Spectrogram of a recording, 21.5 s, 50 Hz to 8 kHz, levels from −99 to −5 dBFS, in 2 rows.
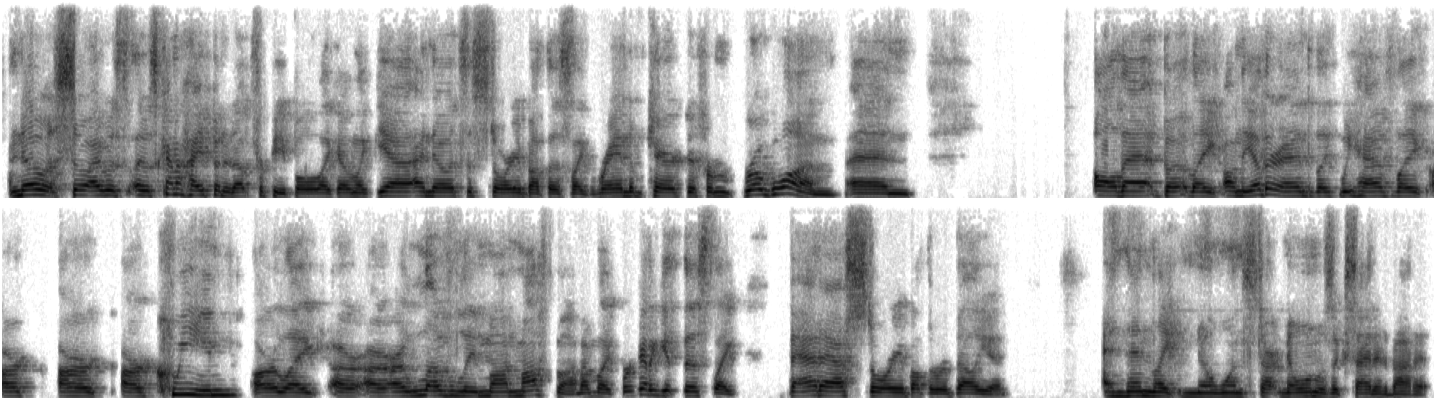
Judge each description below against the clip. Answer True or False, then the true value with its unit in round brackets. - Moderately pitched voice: True (165 Hz)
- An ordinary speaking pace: False (220 wpm)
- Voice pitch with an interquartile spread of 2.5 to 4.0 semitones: True (2.9 semitones)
